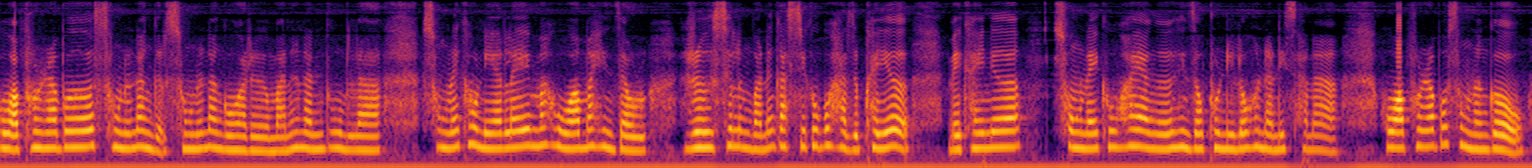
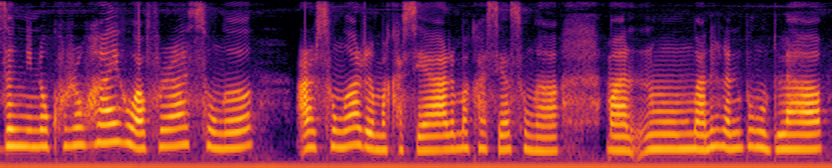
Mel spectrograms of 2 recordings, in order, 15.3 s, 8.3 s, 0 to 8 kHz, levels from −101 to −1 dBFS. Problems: none marked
